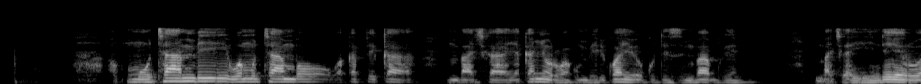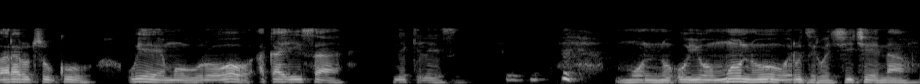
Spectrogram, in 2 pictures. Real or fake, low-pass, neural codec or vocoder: fake; 5.4 kHz; vocoder, 22.05 kHz, 80 mel bands, WaveNeXt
